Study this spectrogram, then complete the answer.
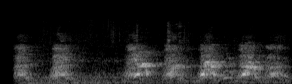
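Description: Dogs at a shelter housing about 80 dogs bark in a quick series of five or six fairly close, moderately loud woofs with no talk over them.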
